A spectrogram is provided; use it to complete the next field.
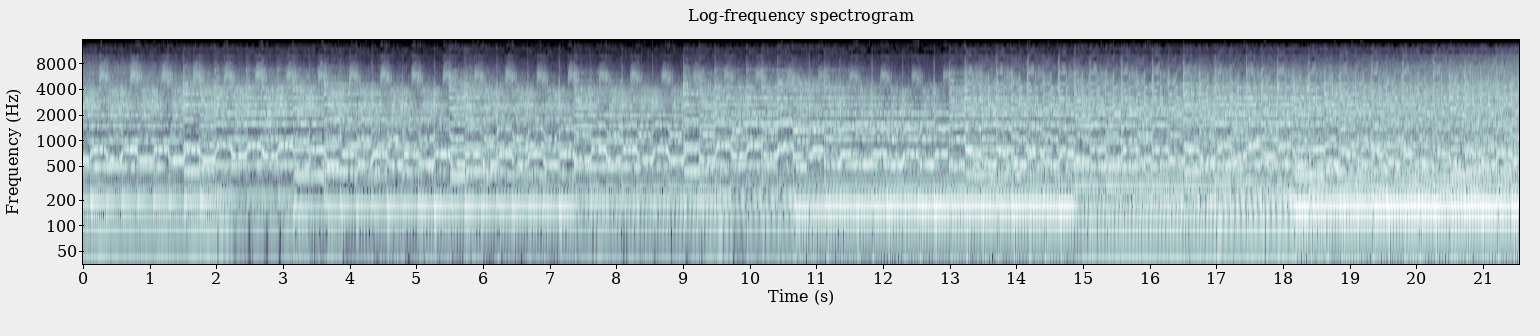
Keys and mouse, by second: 0.1 ctrl+-, 0.5 space, 0.6 click, 0.8 space, 1.1 click, 1.4 space, 2.2-8.9 drag, 10.3 alt+click, 17.4 click.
